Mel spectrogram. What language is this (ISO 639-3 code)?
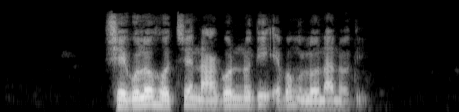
ben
